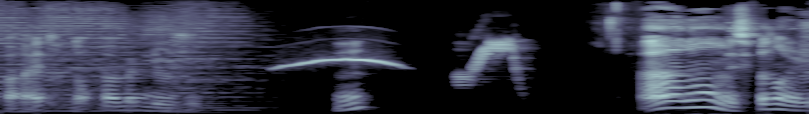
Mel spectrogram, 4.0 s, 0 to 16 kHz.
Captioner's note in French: R2 siffle et bipe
